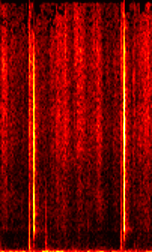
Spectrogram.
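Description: Two sharp pops about a second apart: toe joints cracking as they are pulled by hand during a chiropractic toe adjustment.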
